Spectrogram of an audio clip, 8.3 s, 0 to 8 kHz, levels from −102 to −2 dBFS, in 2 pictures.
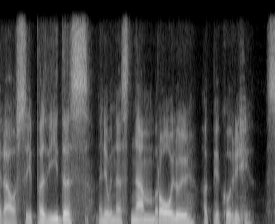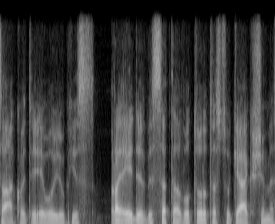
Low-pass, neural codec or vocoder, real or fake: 7.2 kHz; codec, 16 kHz in and 24 kHz out, 0.6 kbps, FocalCodec, streaming, 2048 codes; fake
